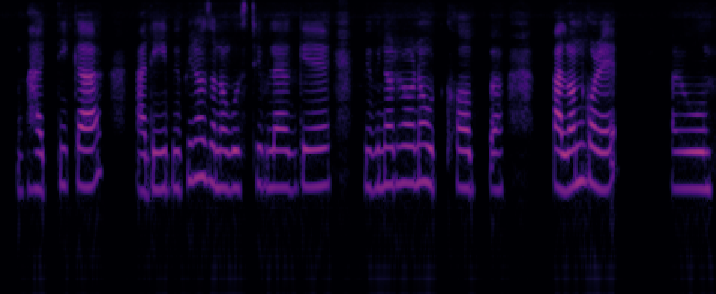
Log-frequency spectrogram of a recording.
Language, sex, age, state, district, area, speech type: Assamese, female, 18-30, Assam, Dhemaji, rural, spontaneous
